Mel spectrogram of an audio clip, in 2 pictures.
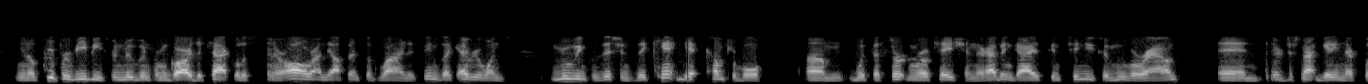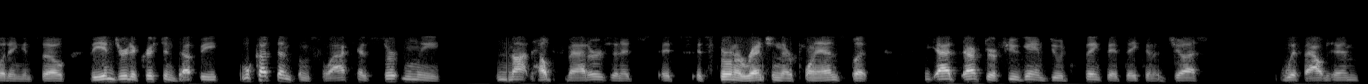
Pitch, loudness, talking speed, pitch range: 110 Hz, -26 LUFS, 195 wpm, 105-125 Hz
